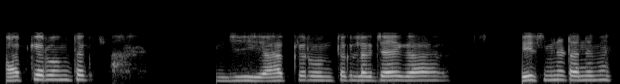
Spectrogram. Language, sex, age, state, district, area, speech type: Urdu, male, 18-30, Uttar Pradesh, Saharanpur, urban, conversation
